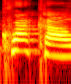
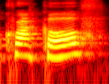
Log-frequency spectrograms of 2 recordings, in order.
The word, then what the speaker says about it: Kraków: welcome to another video do we pronounce it craa or krackov crack of we're going with krackov apparently and welcome to krackov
